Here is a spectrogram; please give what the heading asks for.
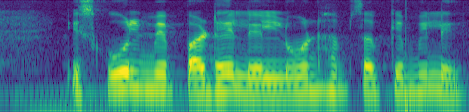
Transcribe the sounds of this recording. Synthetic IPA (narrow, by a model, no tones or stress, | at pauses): ɪskuːlmẽpɐɽ̤eleloːnɦɐmsɐb̚kemɪleː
